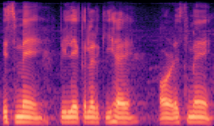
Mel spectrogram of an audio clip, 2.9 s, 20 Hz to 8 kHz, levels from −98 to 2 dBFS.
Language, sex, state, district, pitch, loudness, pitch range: Hindi, male, Bihar, Patna, 115 Hz, -17 LUFS, 110-120 Hz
